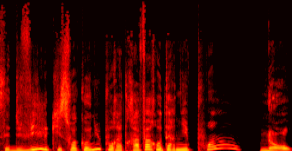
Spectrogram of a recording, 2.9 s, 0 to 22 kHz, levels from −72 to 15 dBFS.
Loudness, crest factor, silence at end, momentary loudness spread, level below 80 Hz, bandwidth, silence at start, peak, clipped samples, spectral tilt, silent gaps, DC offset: -20 LUFS; 16 dB; 0 s; 9 LU; -52 dBFS; over 20 kHz; 0 s; -2 dBFS; under 0.1%; -4.5 dB/octave; none; under 0.1%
